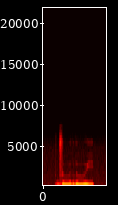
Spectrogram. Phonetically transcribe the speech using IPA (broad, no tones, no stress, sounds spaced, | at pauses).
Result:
d͡z ɯː r ɯː j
